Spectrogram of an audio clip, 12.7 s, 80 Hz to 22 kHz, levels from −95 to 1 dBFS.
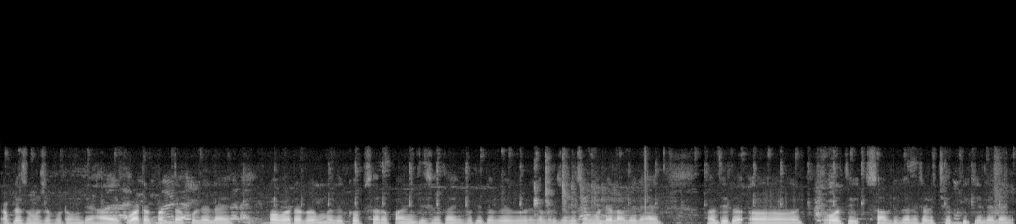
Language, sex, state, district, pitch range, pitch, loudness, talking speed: Marathi, male, Maharashtra, Dhule, 110-115 Hz, 115 Hz, -22 LUFS, 170 wpm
